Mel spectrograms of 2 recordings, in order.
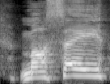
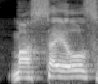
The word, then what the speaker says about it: Marseille: Churchill also wrote, criticising a friend for pronouncing French place names à la française. Marseille, Lyon and Calais instead of Marseilles, Lyons and Calais.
